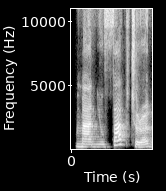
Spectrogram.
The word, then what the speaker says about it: manufacturer: so Manu Manu facturer manufacturer good nandini manufact so the stress is on fact and we say manufacturer manufacturer like that and for infrastructure infrastructure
